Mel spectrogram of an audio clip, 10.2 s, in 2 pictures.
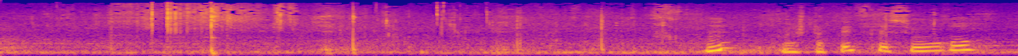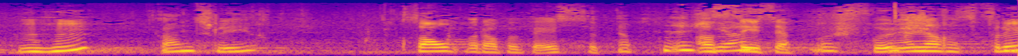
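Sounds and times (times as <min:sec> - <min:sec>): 
person biting into and chewing a ripe fruit: 0:00.4 - 0:03.9
speech: 0:03.5 - 0:06.5, 0:07.2 - 0:10.1.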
